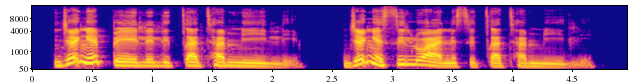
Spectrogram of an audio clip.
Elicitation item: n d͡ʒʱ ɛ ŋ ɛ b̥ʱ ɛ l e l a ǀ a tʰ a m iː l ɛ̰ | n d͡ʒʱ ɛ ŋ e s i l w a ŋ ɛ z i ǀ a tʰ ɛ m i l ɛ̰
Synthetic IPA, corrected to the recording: n d͡ʒʱ ɛ ŋ ɛ b̥ʱ ɛ l ɛ l i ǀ a tʰ a m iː l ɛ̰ | n d͡ʒʱ ɛ ŋ e s i l w a n ɛ s i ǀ a tʰ a m iː l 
